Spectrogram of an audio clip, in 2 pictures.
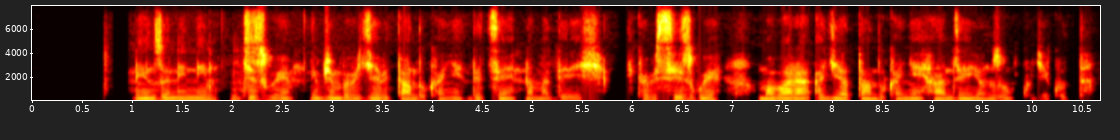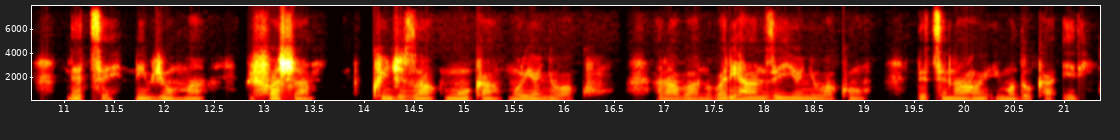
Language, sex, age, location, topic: Kinyarwanda, female, 25-35, Kigali, health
